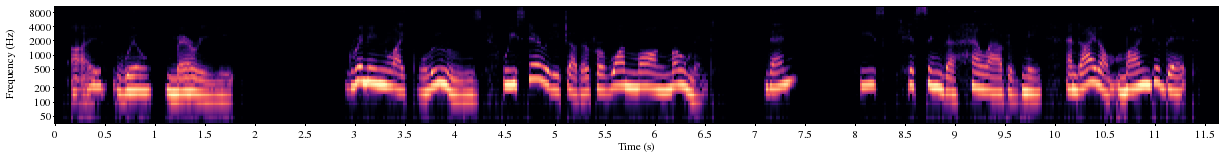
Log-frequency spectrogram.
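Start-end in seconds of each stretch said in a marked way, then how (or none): 0.1-1.8 hoarse, rough voice. Reading a romance scene aloud, a man accepting a proposal: hoarse voice. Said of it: "he says in a hoarse voice".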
